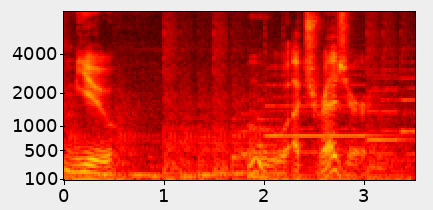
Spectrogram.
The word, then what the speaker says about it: Mu: I know technically the Greek letter is supposed to be pronounced Mew.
